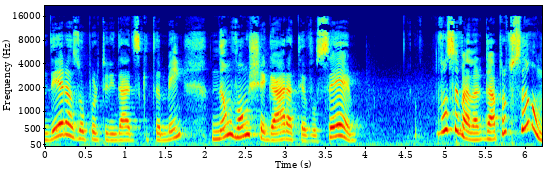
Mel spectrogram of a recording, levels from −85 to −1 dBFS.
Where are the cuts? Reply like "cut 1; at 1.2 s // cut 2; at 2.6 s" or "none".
none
